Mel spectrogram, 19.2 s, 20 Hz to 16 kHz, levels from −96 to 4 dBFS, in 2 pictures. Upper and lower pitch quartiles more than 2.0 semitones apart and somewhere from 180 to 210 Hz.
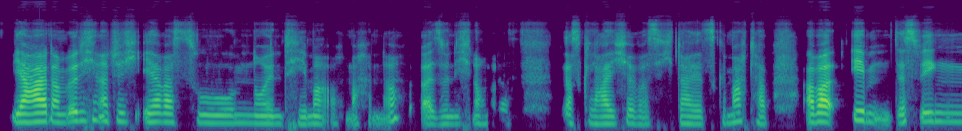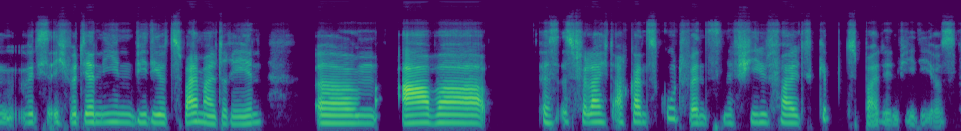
Yes: average, 2.7 semitones; medium, 185 Hz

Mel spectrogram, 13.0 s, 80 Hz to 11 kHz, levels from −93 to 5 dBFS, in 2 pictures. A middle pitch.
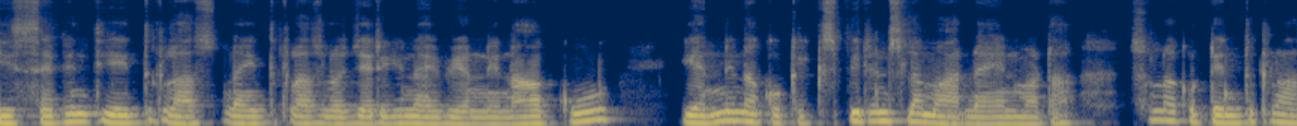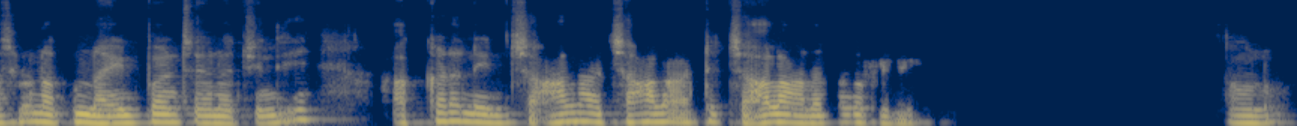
Yes: medium, 145 Hz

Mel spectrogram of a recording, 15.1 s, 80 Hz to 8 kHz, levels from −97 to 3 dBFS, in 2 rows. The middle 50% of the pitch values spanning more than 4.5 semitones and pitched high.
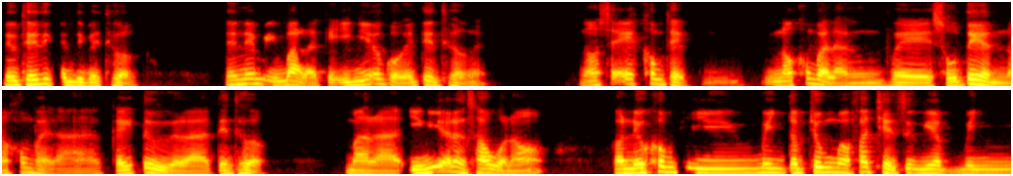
No: average, 5.2 semitones; low, 135 Hz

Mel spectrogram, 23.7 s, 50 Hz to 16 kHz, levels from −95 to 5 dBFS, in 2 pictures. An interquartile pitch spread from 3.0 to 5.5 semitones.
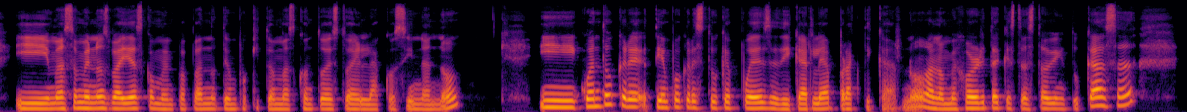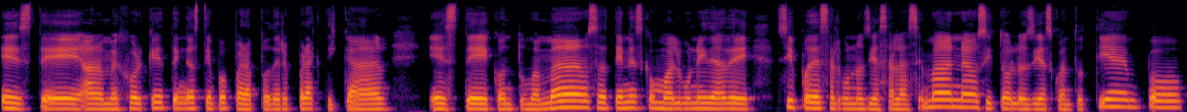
No: narrow, 2.6 semitones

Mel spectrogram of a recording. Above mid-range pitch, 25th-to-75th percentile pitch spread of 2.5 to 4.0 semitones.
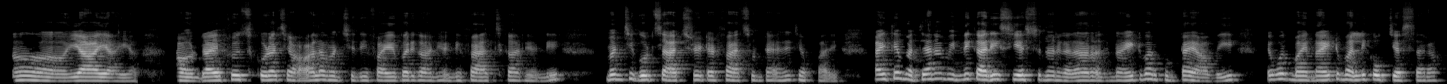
Yes: high, 195 Hz; average, 2.9 semitones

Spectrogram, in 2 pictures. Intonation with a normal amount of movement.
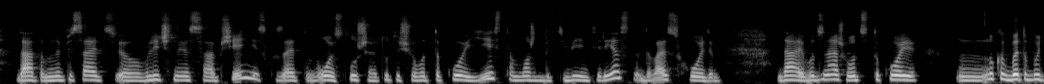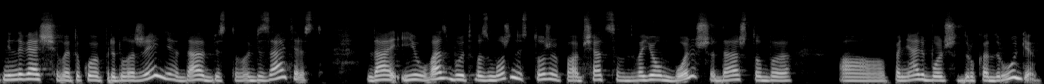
Yes: average, 3.4 semitones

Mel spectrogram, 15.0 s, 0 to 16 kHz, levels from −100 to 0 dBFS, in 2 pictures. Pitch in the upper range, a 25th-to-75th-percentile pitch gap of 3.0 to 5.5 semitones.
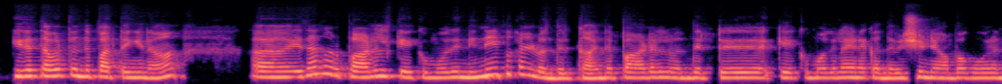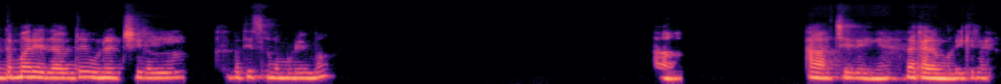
No: high, 195 Hz; narrow, 2.4 semitones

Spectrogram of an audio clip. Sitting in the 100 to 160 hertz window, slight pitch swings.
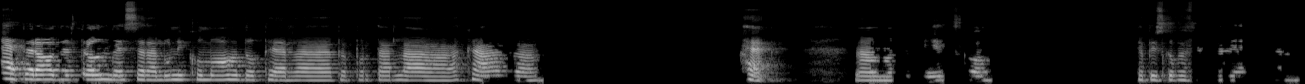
No: high, 200 Hz; narrow, 1.8 semitones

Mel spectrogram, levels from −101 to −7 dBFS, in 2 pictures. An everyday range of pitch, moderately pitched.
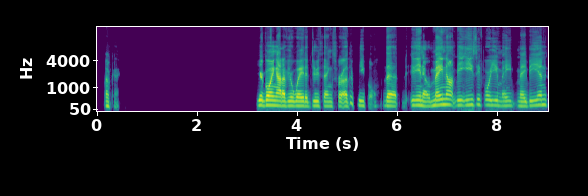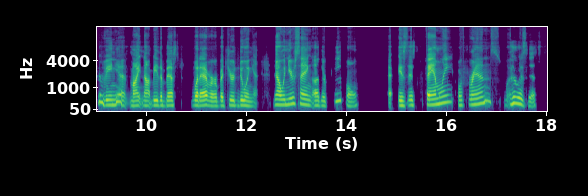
Yes: average, 3.2 semitones; medium, 180 Hz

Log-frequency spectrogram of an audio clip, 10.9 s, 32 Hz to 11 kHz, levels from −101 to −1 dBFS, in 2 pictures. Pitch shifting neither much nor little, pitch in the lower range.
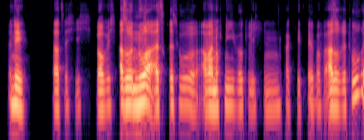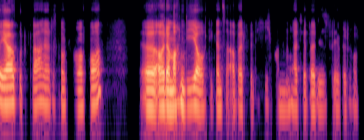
No: narrow, 1.9 semitones; low, 130 Hz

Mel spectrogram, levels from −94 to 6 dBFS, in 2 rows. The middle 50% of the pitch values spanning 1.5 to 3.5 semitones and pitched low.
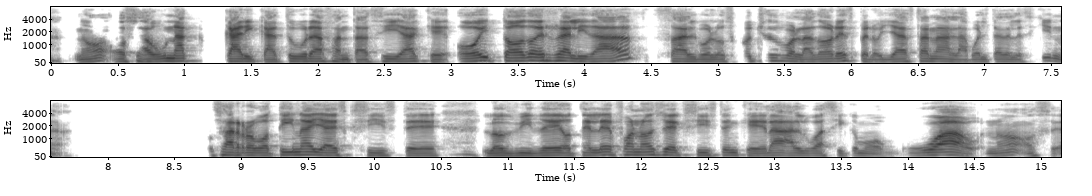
Yes: average, 2.7 semitones; low, 125 Hz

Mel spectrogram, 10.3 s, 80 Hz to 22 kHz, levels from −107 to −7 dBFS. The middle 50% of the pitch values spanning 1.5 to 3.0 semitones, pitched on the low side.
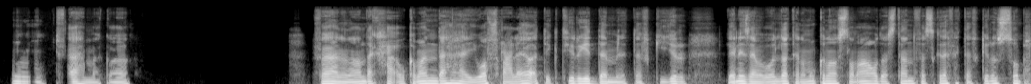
Yes: narrow, 2.4 semitones; low, 110 Hz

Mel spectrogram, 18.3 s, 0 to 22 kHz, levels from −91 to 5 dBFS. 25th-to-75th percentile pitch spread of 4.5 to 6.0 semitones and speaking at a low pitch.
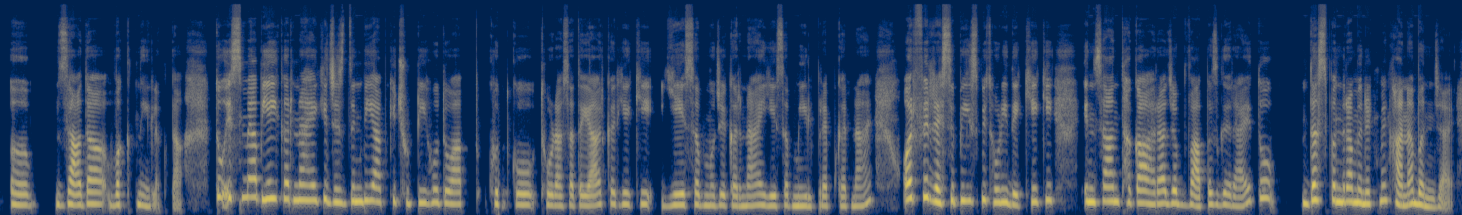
No: average, 5.0 semitones; high, 215 Hz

